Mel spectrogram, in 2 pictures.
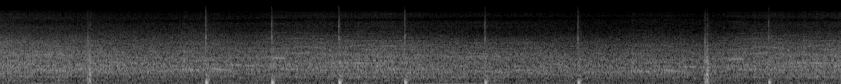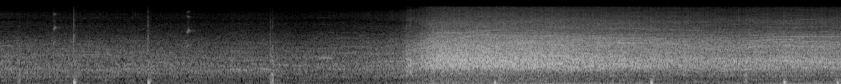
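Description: A basketball bounces steadily.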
